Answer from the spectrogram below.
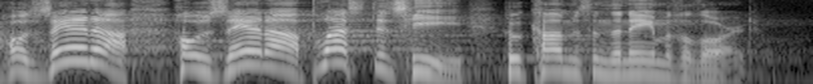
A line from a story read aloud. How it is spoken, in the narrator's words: that crowd as they cried out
